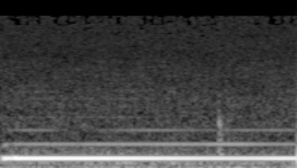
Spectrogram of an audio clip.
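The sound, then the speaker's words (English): A loud, steady foghorn blast drones on a single low pitch for the full two seconds, with no break and no voices. “When the foghorn sounds, it's in a time when you're of limited visibility, and it is a situation where you're heading into danger.”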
